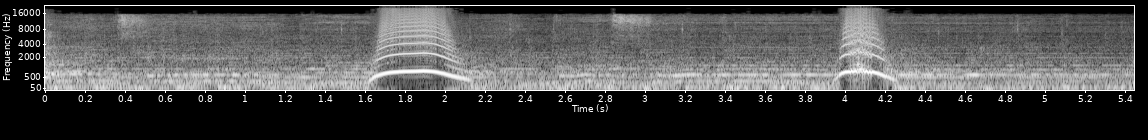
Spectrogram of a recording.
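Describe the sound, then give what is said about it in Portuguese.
A church audience applauds and cheers for the Lord in a steady, dense wash of crowd noise, broken by two loud, rising-and-falling whoops from one person. “E se você crê nisso e recebe essa palavra, aplauda o Senhor, aplauda o Senhor.”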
